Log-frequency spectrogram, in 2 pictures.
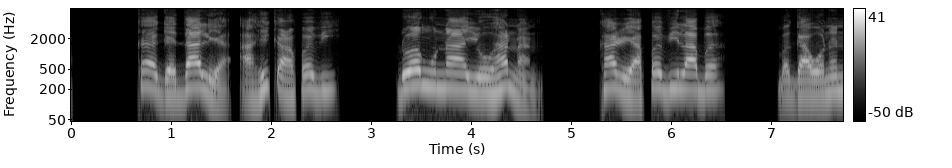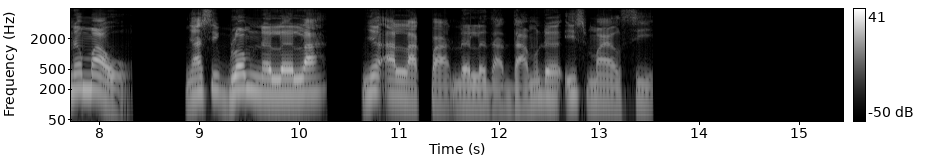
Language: Ewe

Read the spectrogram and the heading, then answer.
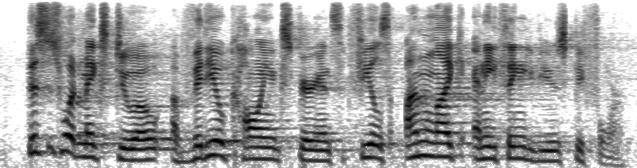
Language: English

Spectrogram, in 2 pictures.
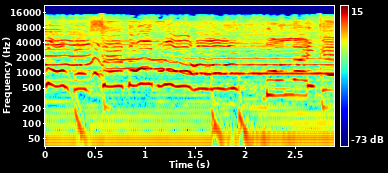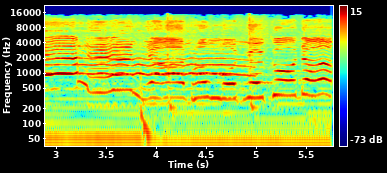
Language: Vietnamese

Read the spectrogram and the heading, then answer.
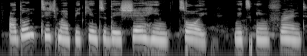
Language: Nigerian Pidgin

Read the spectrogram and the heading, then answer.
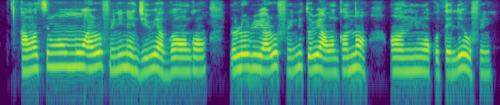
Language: Yoruba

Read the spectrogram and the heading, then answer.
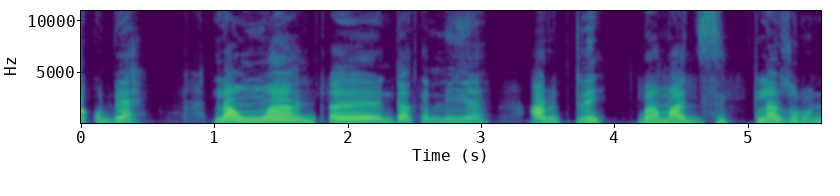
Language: Lijili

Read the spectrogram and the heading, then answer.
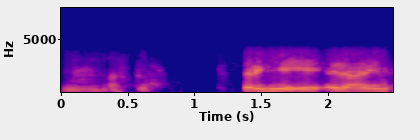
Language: Sanskrit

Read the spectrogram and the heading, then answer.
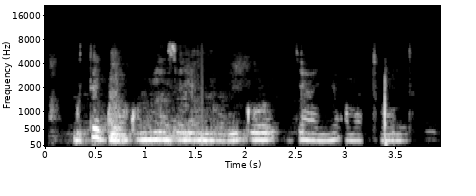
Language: Kinyarwanda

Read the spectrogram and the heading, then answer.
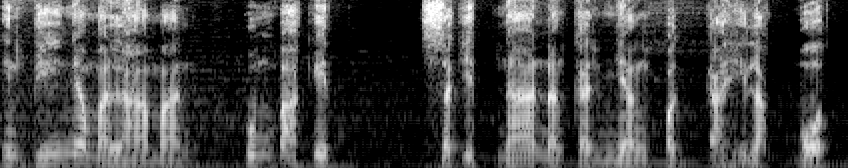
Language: Filipino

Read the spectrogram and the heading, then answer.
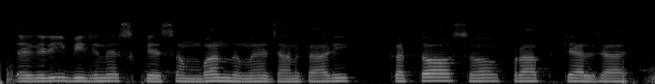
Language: Maithili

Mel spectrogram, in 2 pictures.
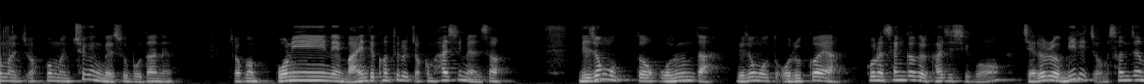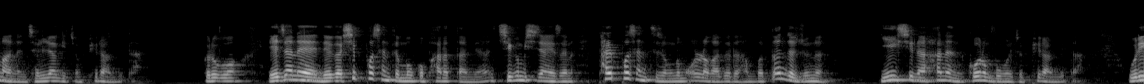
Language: Korean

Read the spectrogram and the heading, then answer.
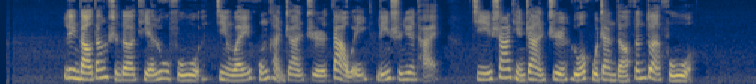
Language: Chinese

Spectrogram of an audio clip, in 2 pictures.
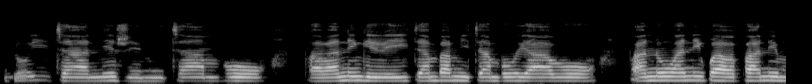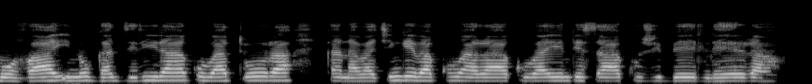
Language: Ndau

